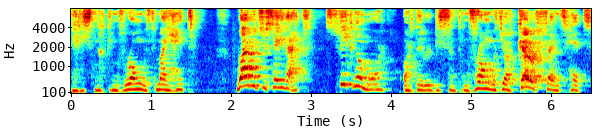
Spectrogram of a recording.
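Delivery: younger female character voice. Voicing a character who threatens someone's girlfriend: Lucia Mara voice. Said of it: "Lucia Mara's voice".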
